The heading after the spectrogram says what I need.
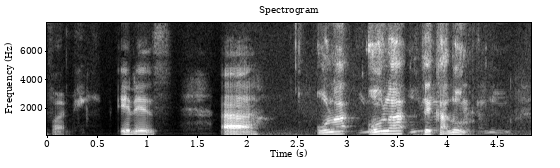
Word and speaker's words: Ola de calor: I do not know how to pronounce it, so J News can pronounce it for me. It is uh Ola de calor. Ola de Color.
